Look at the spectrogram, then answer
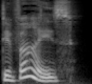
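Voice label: "devise", British English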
